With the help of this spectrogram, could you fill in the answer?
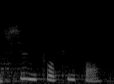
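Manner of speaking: usual speaking voice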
